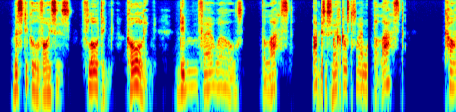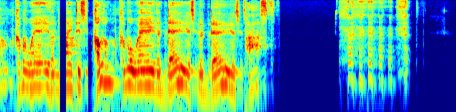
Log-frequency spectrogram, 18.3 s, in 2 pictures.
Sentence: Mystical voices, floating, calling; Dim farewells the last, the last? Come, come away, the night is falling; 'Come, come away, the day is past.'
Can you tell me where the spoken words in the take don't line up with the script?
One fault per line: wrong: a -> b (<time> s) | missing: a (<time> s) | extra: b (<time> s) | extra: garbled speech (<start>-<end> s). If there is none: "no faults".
extra: garbled speech (6.2-7.4 s)
missing: falling (10.8 s)
extra: the day is (13.0 s)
